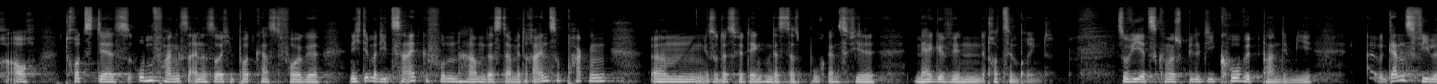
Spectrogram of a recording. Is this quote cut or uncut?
cut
